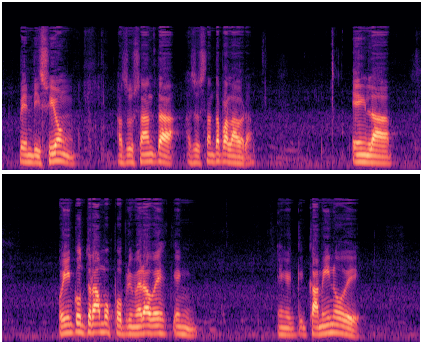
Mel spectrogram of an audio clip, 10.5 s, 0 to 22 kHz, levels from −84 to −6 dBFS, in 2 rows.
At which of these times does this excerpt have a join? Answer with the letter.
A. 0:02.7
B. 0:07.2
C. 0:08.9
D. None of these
C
